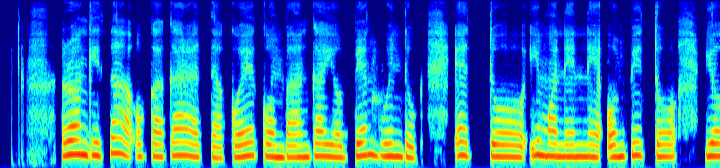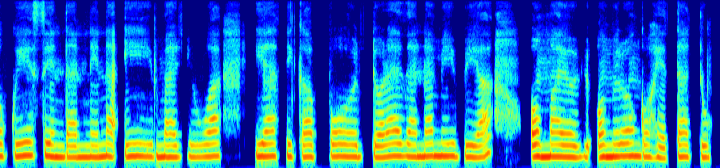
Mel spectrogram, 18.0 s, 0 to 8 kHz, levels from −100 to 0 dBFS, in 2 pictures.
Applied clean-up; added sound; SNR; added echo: none; none; none; none.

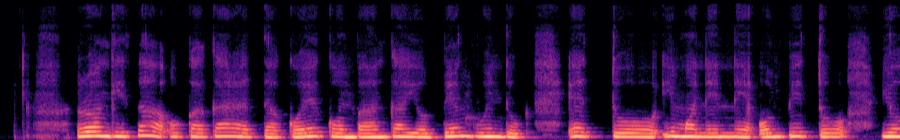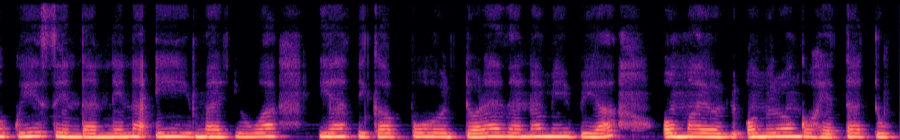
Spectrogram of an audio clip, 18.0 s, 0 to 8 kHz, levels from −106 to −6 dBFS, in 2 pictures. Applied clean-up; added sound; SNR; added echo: none; none; none; reverberation time 0.2 s.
